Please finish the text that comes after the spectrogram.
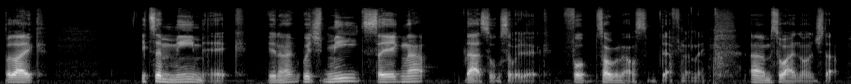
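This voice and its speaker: A man's voice: on the low side, expressive, moderate pace, no room sound, clean studio sound. A young man hosting a casual solo podcast, rambling with wry asides and a slightly scratchy throat. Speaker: podcast host.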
